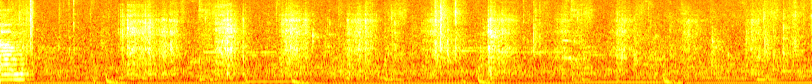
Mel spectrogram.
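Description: A person chewing crunchy protein crisps: irregular crisp crunches, several a second at times.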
